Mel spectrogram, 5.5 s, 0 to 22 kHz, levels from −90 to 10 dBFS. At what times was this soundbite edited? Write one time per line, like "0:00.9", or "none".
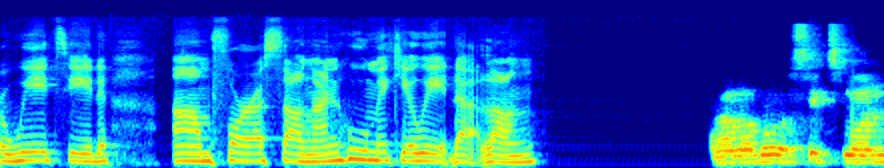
none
